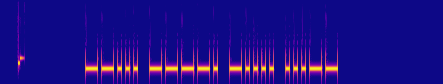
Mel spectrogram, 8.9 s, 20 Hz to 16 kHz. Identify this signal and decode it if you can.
Morse code, heard as a keyed tone, about 15 wpm, 700 Hz. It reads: 7963
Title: Numbers - 4-Digit 15wpm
